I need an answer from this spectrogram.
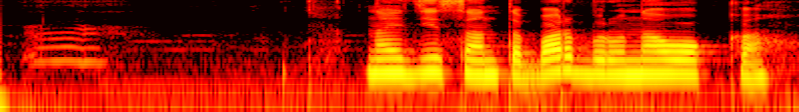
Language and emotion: Russian, neutral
